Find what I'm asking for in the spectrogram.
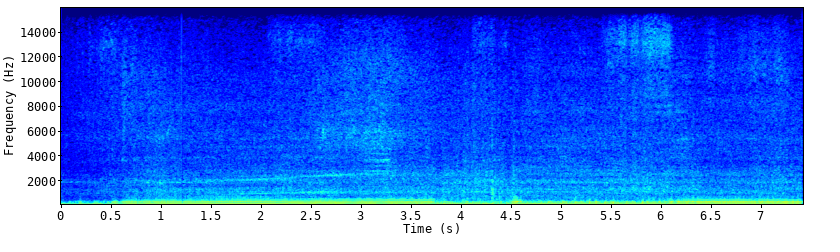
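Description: A Kawasaki ZX14R sport motorcycle accelerates hard to overtake on a twisty road near a wind farm, its engine note climbing steadily up close, with a brief dip and clatter midway before pulling strongly again.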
